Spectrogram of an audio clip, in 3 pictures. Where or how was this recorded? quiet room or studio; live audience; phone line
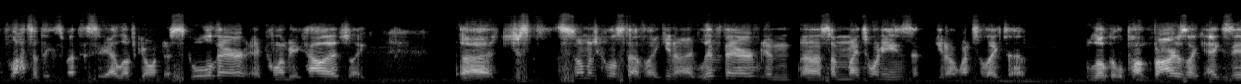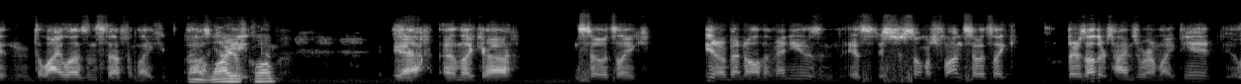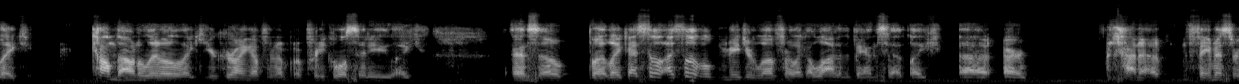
phone line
